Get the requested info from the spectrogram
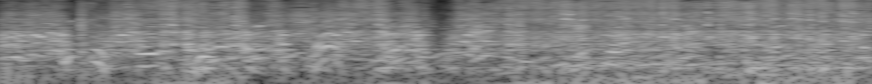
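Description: A car engine being started with the ignition key: a loud, harsh engine noise that begins suddenly as the key is turned.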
